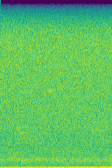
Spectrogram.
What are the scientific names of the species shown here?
Poecile atricapillus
